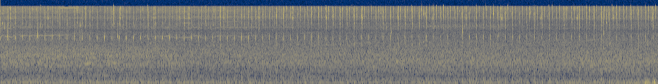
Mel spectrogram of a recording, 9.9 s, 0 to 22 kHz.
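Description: Mini Renown 101 toy live steam engine running steadily, a rapid even ticking of its exhaust and motion as it drives a small Pericaud water-lift pump by a string belt, with a low rumble underneath.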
